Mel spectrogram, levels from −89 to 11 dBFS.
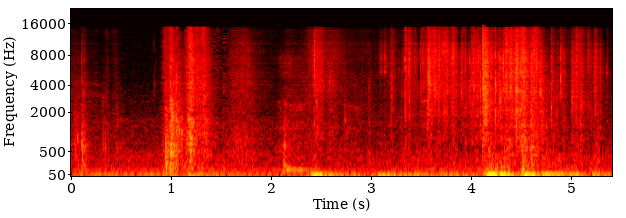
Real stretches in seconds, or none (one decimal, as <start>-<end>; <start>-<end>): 0.5-1.6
